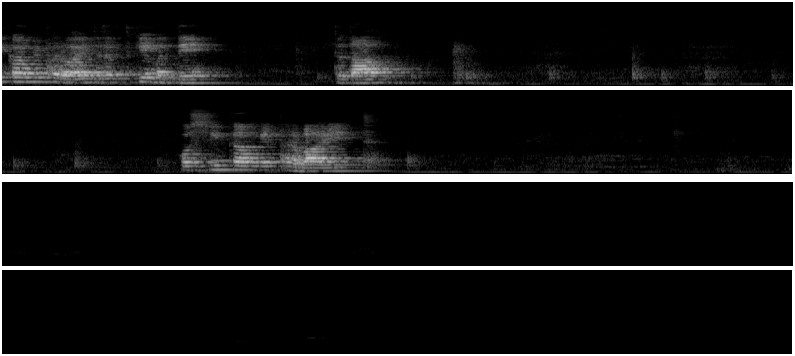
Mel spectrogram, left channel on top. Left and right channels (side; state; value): right; silent; 53 dB below the other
